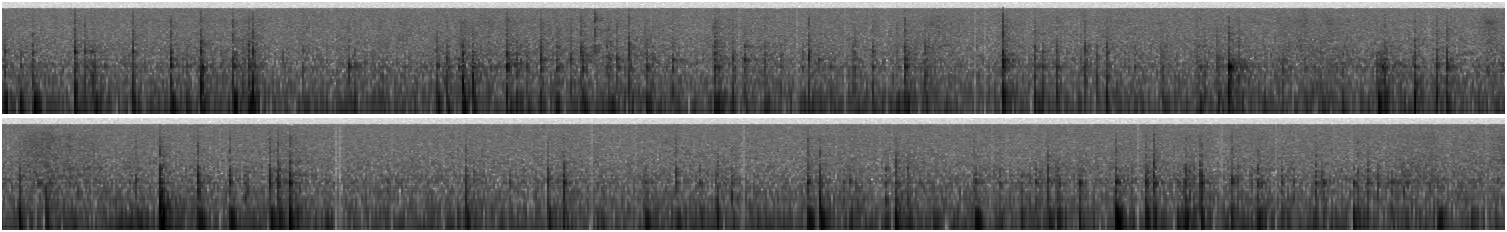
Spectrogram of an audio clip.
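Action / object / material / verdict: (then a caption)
tap / small cardboard snack box / cardboard / none. A small rectangular cardboard Pocky snack box is held in both hands while its front face is tapped with the fingertips and thumbs. A steady run of light, quick taps gives short, dull thumps with a soft papery click that die away almost instantly. The result is a quiet, continuous patter that stays low and muffled.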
